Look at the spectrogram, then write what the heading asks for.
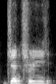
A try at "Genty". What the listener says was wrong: Genty, there's no R.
